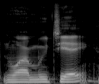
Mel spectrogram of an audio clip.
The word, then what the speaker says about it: Noirmoutier: And so I know a little bit about, I'm going to butcher this, but Noirmoutier.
